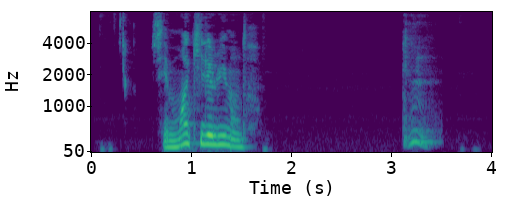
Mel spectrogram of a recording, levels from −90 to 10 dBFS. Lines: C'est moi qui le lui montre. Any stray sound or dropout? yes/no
yes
